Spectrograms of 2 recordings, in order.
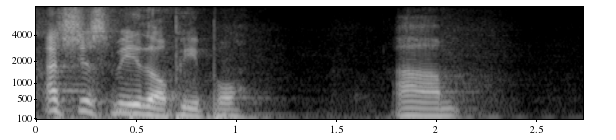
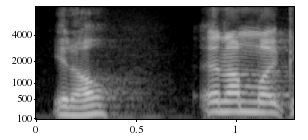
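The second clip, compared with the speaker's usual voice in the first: ordinary talk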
